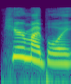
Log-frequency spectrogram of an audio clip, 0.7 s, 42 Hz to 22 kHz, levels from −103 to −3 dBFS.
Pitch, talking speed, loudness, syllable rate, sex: 245 Hz, 250 wpm, -15 LUFS, 6.6 syllables/s, female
